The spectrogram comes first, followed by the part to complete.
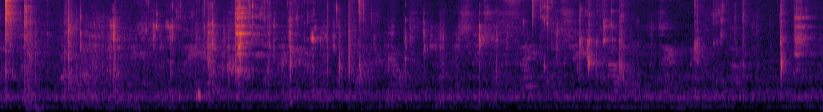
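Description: A person chewing a mouthful of couscous close to the microphone: quiet, with scattered small wet mouth clicks and smacks.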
